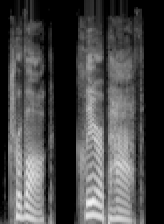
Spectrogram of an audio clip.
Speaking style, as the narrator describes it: she yelled over her shoulder

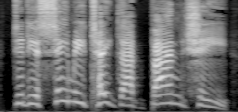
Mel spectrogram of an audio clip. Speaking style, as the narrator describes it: shouted Seamus

